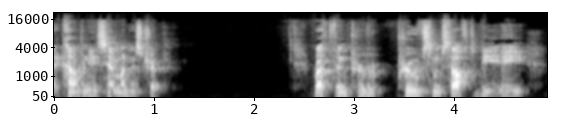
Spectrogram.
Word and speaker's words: Ruthven: I've also heard it pronounced Riven, but I've always pronounced it in my brain Ruthven, so I'm going to go with that.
